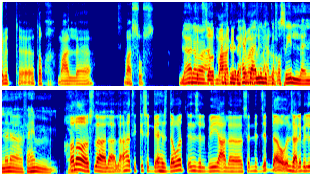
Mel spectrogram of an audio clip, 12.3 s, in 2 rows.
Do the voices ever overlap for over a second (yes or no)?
yes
